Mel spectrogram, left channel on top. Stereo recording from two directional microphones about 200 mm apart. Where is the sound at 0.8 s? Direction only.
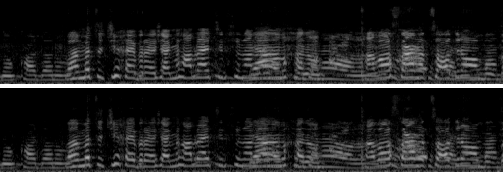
45° right (ahead or behind).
